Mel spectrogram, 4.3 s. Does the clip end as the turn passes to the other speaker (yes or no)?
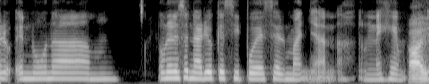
yes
